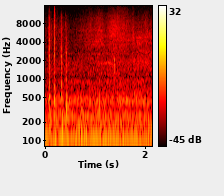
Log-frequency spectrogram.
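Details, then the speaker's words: Salvage auction car, ABS and check engine lights on at start, shifter tampered with: low idle rumble with uneven stumbles and skipped beats, heavy misfire at idle. "She doesn't run so good, guys. I'm going to turn this off, or turn it down at least. She's misfiring pretty heavily."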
